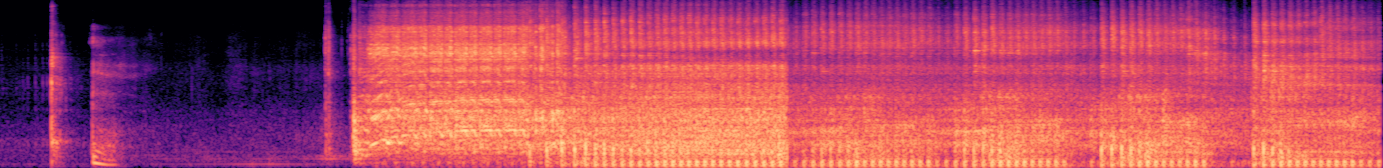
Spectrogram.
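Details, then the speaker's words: RedMax zero-turn mower with Kawasaki twin engine running on one cylinder, the other spark plug lead removed: speed rises and sags in waves; surging that persists on either cylinder, cause still unknown. "When I take the spark plug off of this side and crank it up, it runs just fine. I mean, it sounds like it's running on one cylinder, but it runs fine."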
